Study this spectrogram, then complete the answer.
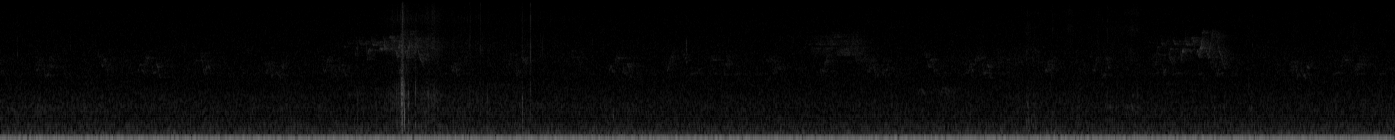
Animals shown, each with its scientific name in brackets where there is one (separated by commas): Red-eyed Vireo (Vireo olivaceus), Chestnut-sided Warbler (Setophaga pensylvanica)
